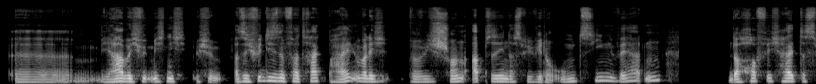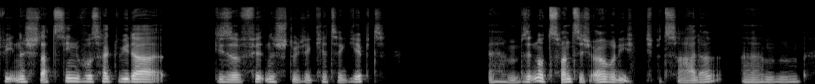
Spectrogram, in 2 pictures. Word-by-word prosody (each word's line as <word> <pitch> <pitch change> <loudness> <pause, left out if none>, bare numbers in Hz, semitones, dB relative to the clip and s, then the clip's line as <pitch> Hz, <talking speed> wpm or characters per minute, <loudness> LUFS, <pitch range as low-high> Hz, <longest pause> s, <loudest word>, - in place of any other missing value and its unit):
Ähm, 115 -2 -6
ja, 120 0 -1
aber 140 0 +8
ich 135 0 +4
würd - - +1
mich 140 0 0
nicht 140 0 +1
ich - - -4 0.2
also, 135 +1 +2
ich 135 - 0
würde 175 - +1
diesen 155 -3 +5
Vertrag 145 +2 +2
behalten, 135 +5 +1
weil 140 -1 +6
ich 135 +1 -1 0.2
wir 125 +1 -3
schon 130 +3 +2
absehen, 135 -1 +2
dass 125 -1 -3
wir 120 - -7
wieder 120 -3 -2
umziehen 155 +4 -3
werden. 165 +6 -1 0.7
Und - - -4
da 120 +3 +4
hoffe 145 0 +1
ich 145 - -5
halt, 140 0 +4
dass 140 - -4
wir - - +1
in - - -3
'ne 130 - +3
Stadt 125 - 0
ziehen, 145 -2 +1
wo's 135 0 -1
halt 130 -1 0
wieder 125 -3 +5 0.5
diese 110 -2 -1
Fitnessstudiokette 120 -3 -4
gibt. 125 +3 -4 1.0
Ähm, 110 -4 -8
sind 125 0 -1
nur 155 -4 +5
20€, 115 -1 +2
die - - -1 0.2
ich - - -12
bezahle. 95 +8 -5 0.2
Ähm, 115 +2 -9
130 Hz, 180 wpm, -23 LUFS, 120-140 Hz, 1.0 s, aber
